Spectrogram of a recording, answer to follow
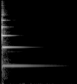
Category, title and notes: Sound effects > Objects / House appliances
CERMImpt-Blue Snowball Microphone, CU Ceramic, Clink Nicholas Judy TDC
A ceramic clink. Similar to the Disney Blu-Ray languages menu sound.
Blue-brand, Blue-Snowball, ceramic, clink, foley, impact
